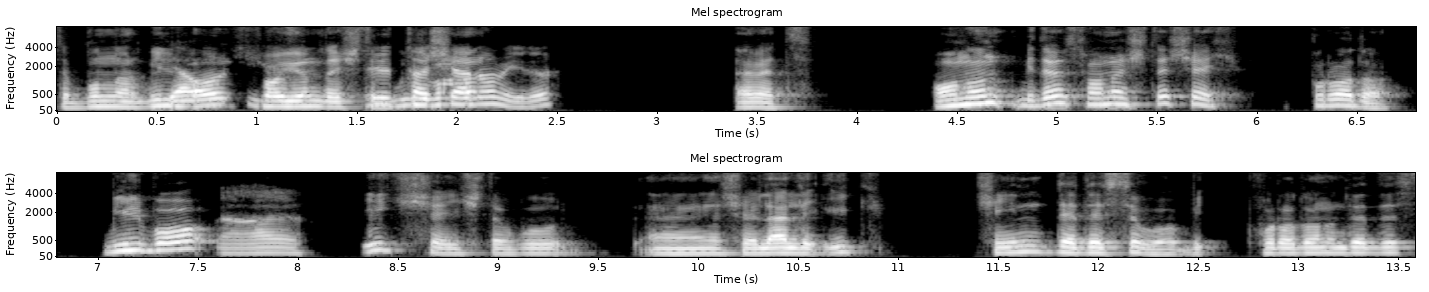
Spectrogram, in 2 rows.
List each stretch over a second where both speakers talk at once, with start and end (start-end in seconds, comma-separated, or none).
0.5-2.3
